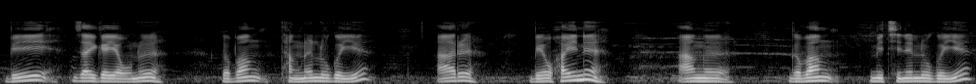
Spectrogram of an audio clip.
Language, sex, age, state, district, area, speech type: Bodo, male, 60+, Assam, Baksa, urban, spontaneous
